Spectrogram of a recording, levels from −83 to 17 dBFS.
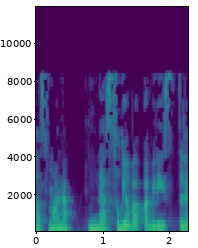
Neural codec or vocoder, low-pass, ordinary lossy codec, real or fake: autoencoder, 22.05 kHz, a latent of 192 numbers a frame, VITS, trained on one speaker; 9.9 kHz; MP3, 32 kbps; fake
